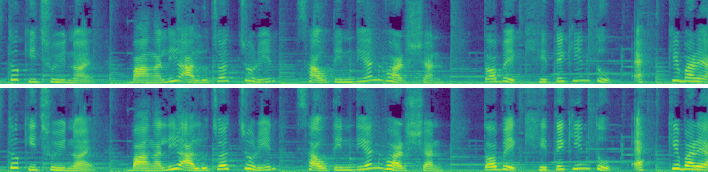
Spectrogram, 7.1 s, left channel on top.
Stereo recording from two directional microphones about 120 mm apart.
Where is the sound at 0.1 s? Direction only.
35° right (ahead or behind).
